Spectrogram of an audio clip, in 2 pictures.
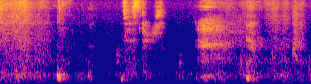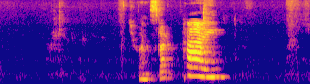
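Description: Two young women laugh close by.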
